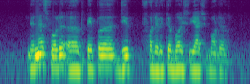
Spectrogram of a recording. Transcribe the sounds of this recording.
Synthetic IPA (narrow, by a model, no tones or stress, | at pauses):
dənɛsfɔlodəpepədip̚ | fɔdəlitəlbɔjsjat͡ʃmɔdəl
